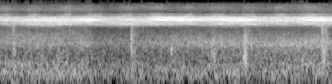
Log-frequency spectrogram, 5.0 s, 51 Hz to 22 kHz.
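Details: A dense, sizzling cicada chorus from 19 July 2019, a constant high whine that swells gently, punctuated by several brief sharp snaps.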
